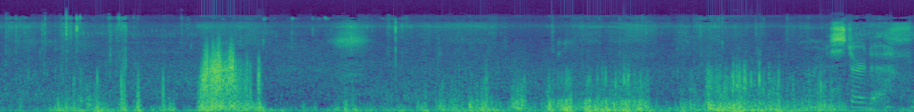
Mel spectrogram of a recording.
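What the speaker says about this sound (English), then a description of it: "Kind of windy today." Gusty wind blowing outdoors at a rural homestead with garden dirt piles, a steady rushing roar with buffeting on the microphone, under someone talking on and off throughout.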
